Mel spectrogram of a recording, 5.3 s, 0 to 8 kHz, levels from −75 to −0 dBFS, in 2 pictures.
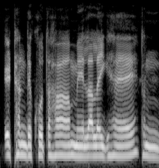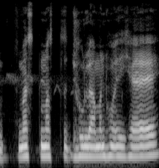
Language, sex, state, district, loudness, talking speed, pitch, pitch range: Chhattisgarhi, male, Chhattisgarh, Jashpur, -17 LUFS, 170 wpm, 140 Hz, 135-150 Hz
